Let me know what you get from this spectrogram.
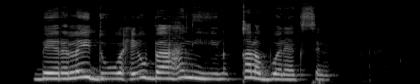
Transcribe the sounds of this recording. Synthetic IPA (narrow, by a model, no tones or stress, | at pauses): bɛːɾɐlɛjd̪ʊwɑħɑjʊbaːɦɐnjɪhiːnqɑlɐbwɑnaːɡsɐn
